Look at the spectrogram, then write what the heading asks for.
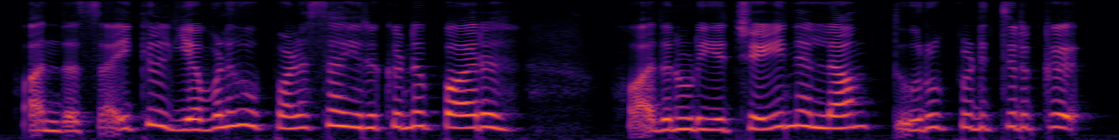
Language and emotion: Tamil, disgusted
